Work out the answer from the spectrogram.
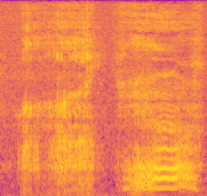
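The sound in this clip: A person imitates a dog with their voice, producing two gruff, growling bark-like bursts, the second louder and longer than the first.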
